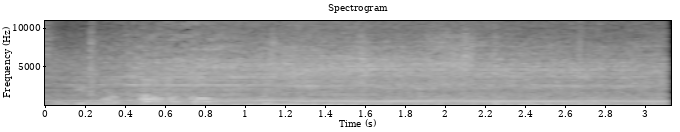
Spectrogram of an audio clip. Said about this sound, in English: Can't hear you over the chainsaws. Hello? I don't know if you guys can hear this, but there are a bunch of chainsaws happening outside the window.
